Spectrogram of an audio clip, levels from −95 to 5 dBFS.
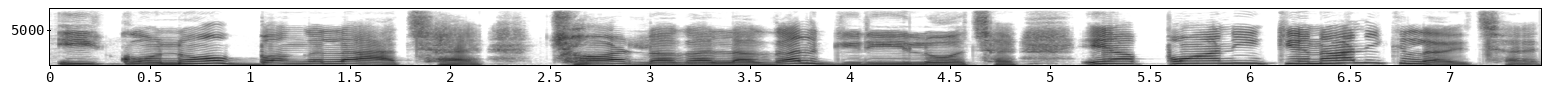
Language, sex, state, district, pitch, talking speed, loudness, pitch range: Maithili, female, Bihar, Samastipur, 250 Hz, 105 wpm, -13 LUFS, 230-315 Hz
